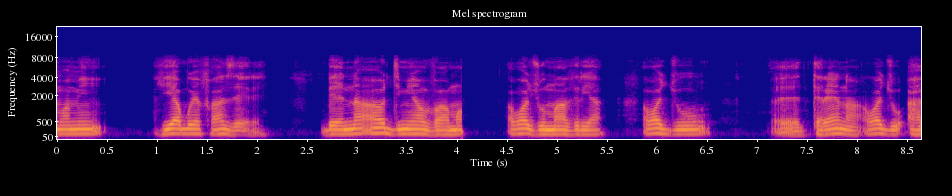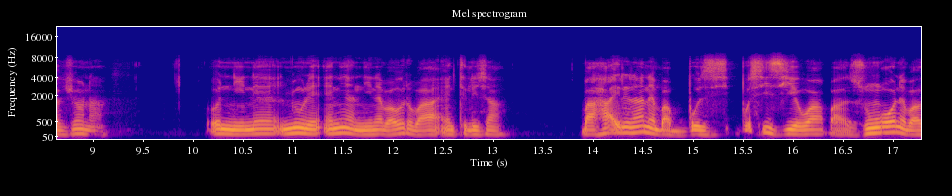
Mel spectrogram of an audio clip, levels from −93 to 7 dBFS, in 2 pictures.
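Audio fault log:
4.04 s, skip ahead: playback jumps forward with no gap filled in, dropping roughly a third of a second of speech. The audio on either side of the cut is butted together almost directly, so a piece of the speech simply vanishes and the next part arrives early. This points to the receiver discarding a backlog of late-arriving audio, or losing it in transit, once newer audio was already queued and waiting.
4.13 to 6.0 s, jitter buffer speed-up: for nearly two seconds the speech runs about 9 percent fast while keeping its original pitch, so it sounds hurried rather than higher. The receiver was holding more audio than its target and trimmed it down by repeatedly cutting out short pitch-period-sized slices, removing something like a fifth of a second in total. Through this stretch the Opus call coding is audible as band-limited sound topping out near 8 kHz.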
